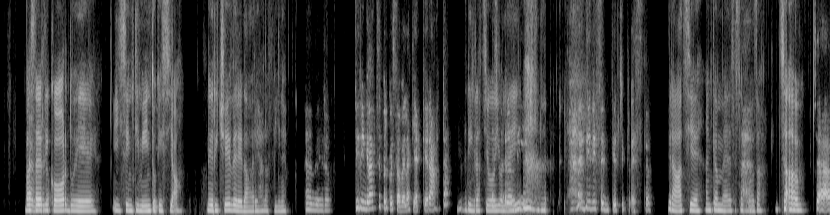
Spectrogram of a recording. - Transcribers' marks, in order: distorted speech; other background noise; static; chuckle; background speech; chuckle; laughing while speaking: "Ciao"
- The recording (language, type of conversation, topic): Italian, unstructured, Quali sono i piccoli piaceri che ti rendono felice?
